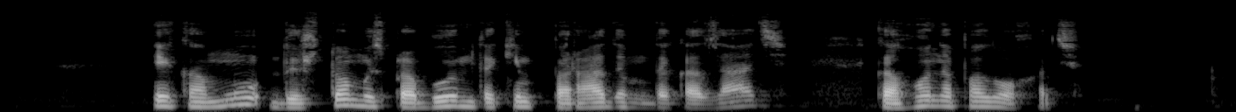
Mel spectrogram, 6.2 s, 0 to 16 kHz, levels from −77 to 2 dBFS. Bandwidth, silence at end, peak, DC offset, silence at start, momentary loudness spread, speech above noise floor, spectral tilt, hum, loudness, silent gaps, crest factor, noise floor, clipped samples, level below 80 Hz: 10 kHz; 0.8 s; -4 dBFS; under 0.1%; 0.75 s; 10 LU; 48 dB; -6.5 dB/octave; none; -26 LUFS; none; 22 dB; -73 dBFS; under 0.1%; -66 dBFS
